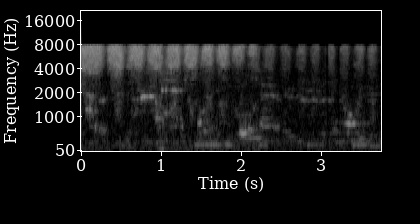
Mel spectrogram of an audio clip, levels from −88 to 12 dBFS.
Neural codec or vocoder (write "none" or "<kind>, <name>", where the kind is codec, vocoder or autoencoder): none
